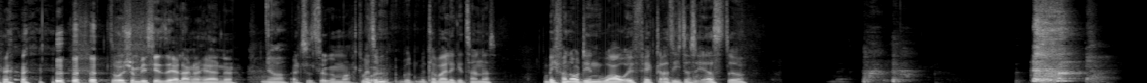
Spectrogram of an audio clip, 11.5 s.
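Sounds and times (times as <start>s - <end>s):
laughter: 0.0s - 1.6s
speech: 0.0s - 7.6s
throat clearing: 3.7s - 4.0s, 10.3s - 11.2s.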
